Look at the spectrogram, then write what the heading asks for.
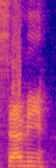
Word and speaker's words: Shemi: his way in there i say chevy but it's semi the h is silent warren is gonna try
